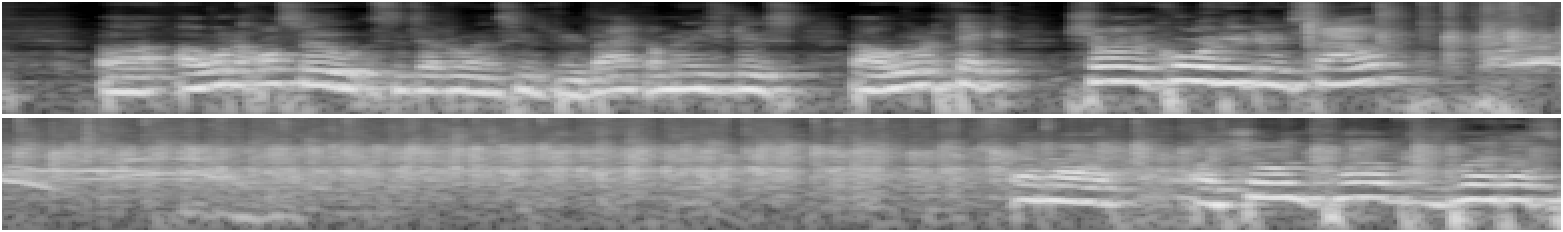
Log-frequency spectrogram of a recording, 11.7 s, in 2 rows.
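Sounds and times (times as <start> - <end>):
speech: 0.4 - 5.6, 9.6 - 11.6
audience clapping: 5.2 - 11.6.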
